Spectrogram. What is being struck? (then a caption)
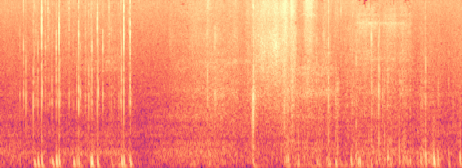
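Small inflated synthetic leather ball. A small inflated, hollow ball with a white, black and yellow synthetic leather panel cover is held in one hand and tapped with the fingertips of the other. The soft, dull taps come in irregular bursts, low and thumpy with very short decay, over a quiet steady hiss.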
